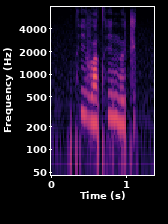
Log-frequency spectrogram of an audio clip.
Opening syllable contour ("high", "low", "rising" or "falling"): falling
